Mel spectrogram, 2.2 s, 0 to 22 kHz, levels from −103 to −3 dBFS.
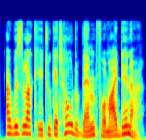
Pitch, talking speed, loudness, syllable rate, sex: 170 Hz, 300 wpm, -18 LUFS, 6.7 syllables/s, female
